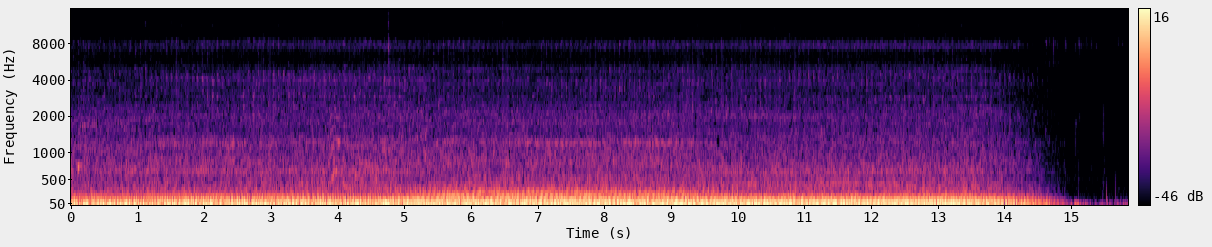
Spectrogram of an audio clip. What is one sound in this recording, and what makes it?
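An old truck engine rumbles steadily while driving.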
